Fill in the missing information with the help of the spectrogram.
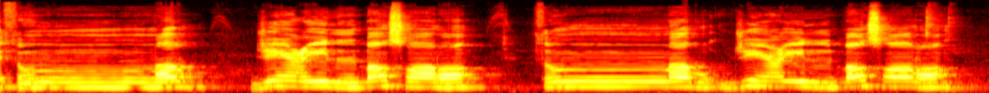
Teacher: मीम को रा के साथ मिलाएंगे और यहाँ पर तशदीद है मीम के ऊपर, गुन्ना करेंगे।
